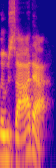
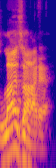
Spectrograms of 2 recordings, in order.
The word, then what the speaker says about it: Lazada: We have something here called Luzada. Luzada. And I just got an order today. Oh, sorry, not Luzada. What am I saying? It's Lazada.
